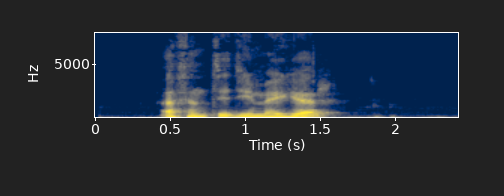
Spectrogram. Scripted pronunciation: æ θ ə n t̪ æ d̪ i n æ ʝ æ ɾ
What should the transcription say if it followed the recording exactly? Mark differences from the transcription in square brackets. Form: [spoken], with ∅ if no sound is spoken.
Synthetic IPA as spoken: æ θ ə n t̪ [i] d̪ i [m] æ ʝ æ ɾ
